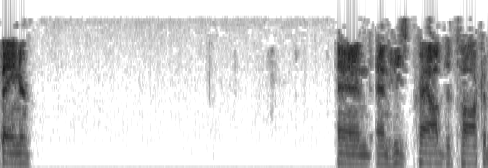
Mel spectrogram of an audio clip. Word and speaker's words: Boehner: But I spelled out Boehner, Andy.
